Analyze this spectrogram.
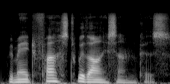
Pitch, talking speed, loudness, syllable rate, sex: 110 Hz, 210 wpm, -19 LUFS, 5.2 syllables/s, male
